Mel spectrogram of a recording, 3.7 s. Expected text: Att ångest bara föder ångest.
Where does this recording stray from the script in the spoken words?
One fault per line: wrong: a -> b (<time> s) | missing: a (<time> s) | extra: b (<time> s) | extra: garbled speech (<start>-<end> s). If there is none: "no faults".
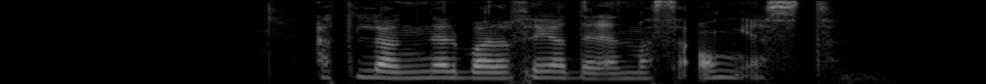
wrong: ångest -> lögner (1.3 s)
extra: en massa (2.2 s)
